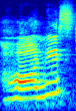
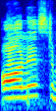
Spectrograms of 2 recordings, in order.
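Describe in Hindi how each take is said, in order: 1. यह एक सुनाई देने वाली h ध्वनि से शुरू होता है। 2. यह सीधे स्वर ध्वनि से शुरू होता है। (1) "हॉनेस्ट नहीं बोलते हैं" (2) "एच साइलेंट"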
